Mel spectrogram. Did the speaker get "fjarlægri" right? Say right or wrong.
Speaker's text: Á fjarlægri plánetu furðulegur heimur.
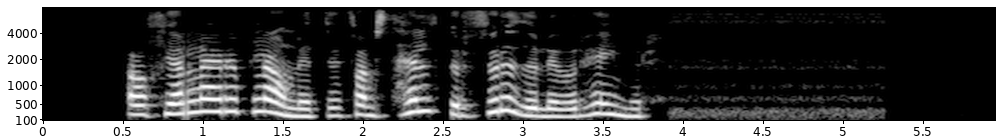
right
